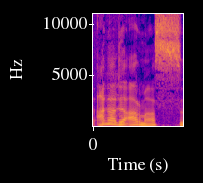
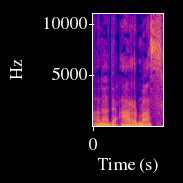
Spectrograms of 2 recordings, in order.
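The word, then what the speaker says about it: Ana de Armas: Anna de Armas, wie man auf Kuba sagen würde, Anna de Armas. – Wir müssen das heißt aber schön aussprechen. – Schön gerolltes R.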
